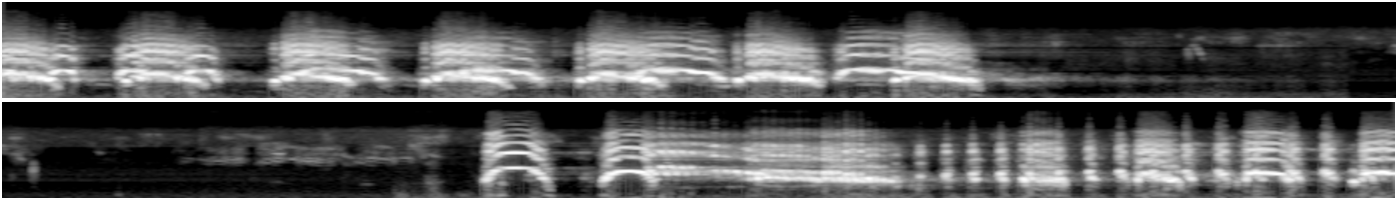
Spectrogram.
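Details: Sarus crane giving loud, ringing trumpeted calls, about eight arched notes in rapid series, then a few seconds of near silence before another burst of overlapping harsh, rapid calls.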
